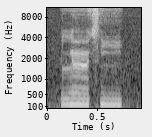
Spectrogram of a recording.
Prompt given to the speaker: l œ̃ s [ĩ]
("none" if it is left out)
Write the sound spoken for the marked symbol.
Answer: ĩ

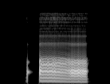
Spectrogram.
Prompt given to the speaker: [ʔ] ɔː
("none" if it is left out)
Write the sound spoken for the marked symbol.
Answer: ʔ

